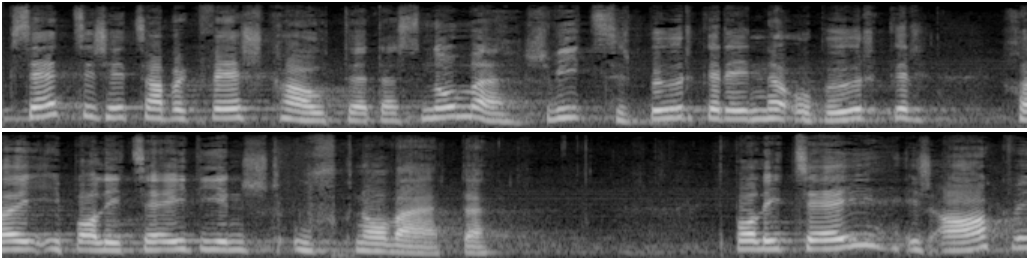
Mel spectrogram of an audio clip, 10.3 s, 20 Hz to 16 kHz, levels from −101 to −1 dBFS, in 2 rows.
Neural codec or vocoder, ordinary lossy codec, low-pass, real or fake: vocoder, 44.1 kHz, 128 mel bands every 256 samples, BigVGAN v2; none; 14.4 kHz; fake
